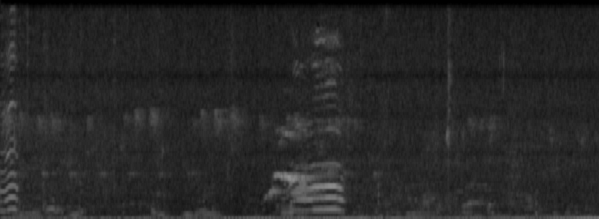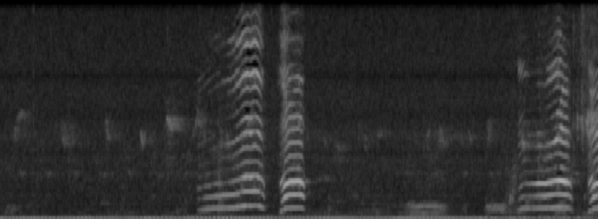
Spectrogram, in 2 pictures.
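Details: Baby pig-tailed macaque cries loudly and angrily because its one-eyed mother will not give milk. It is in a wild monkey group at a pagoda on a small mountain. The cries are shrill, downward-sweeping and come in clusters over a steady low rumble.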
